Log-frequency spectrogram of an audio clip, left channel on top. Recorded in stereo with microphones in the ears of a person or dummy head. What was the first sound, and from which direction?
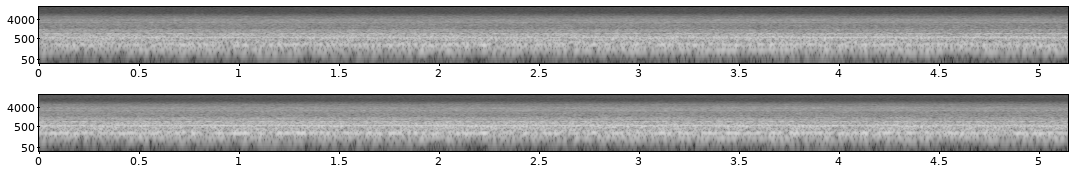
A fan, centre (ahead or behind).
